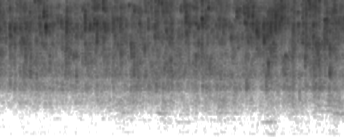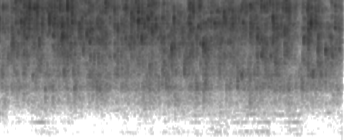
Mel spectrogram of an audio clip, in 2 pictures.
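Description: Beef karahi gravy sizzling and bubbling in oil in the wok: a steady, fine crackling hiss.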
